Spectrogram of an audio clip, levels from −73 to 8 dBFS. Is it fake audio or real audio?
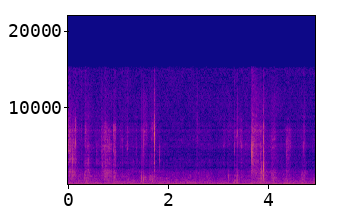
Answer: fake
